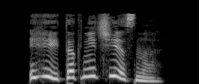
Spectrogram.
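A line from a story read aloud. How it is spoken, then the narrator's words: Indignant exclamation. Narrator (Russian): Возмущенно восклицаю я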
